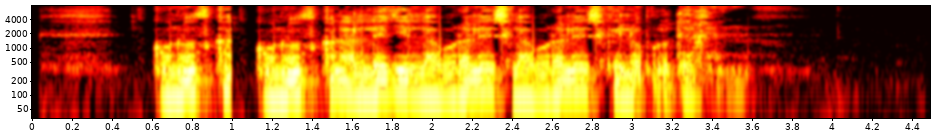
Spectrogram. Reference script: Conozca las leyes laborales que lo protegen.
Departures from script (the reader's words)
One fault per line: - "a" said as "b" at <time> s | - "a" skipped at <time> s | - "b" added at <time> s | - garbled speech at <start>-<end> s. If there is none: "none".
- "conozca" added at 1.1 s
- "laborales" added at 2.4 s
